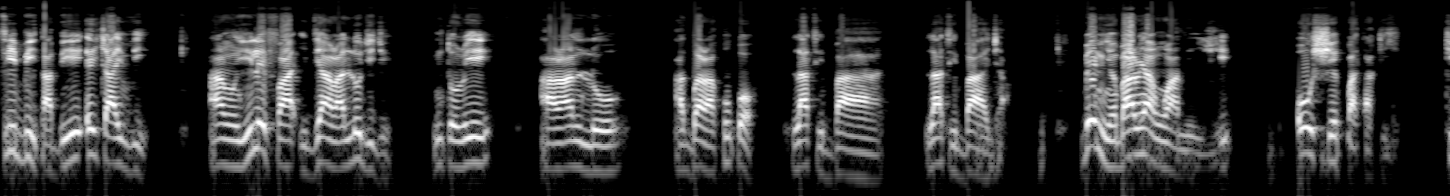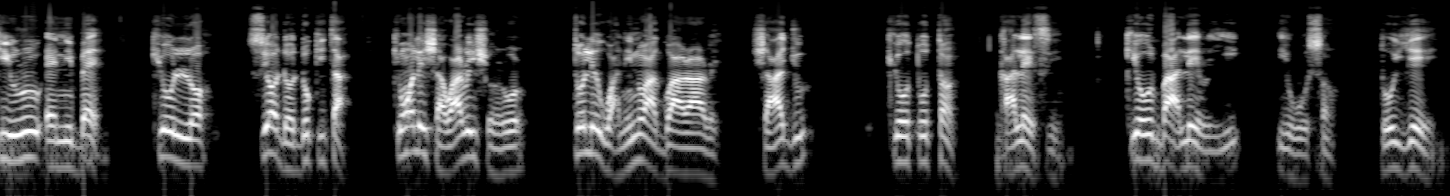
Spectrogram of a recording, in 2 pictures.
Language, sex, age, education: Yoruba, male, 30-45, tertiary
